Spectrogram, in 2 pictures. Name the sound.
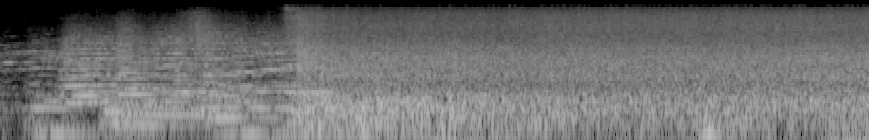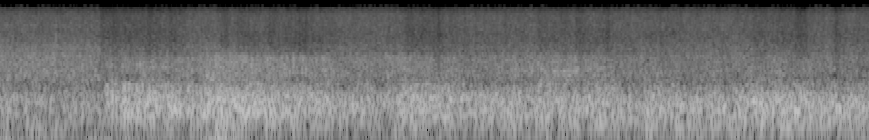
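thunderstorm with wind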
